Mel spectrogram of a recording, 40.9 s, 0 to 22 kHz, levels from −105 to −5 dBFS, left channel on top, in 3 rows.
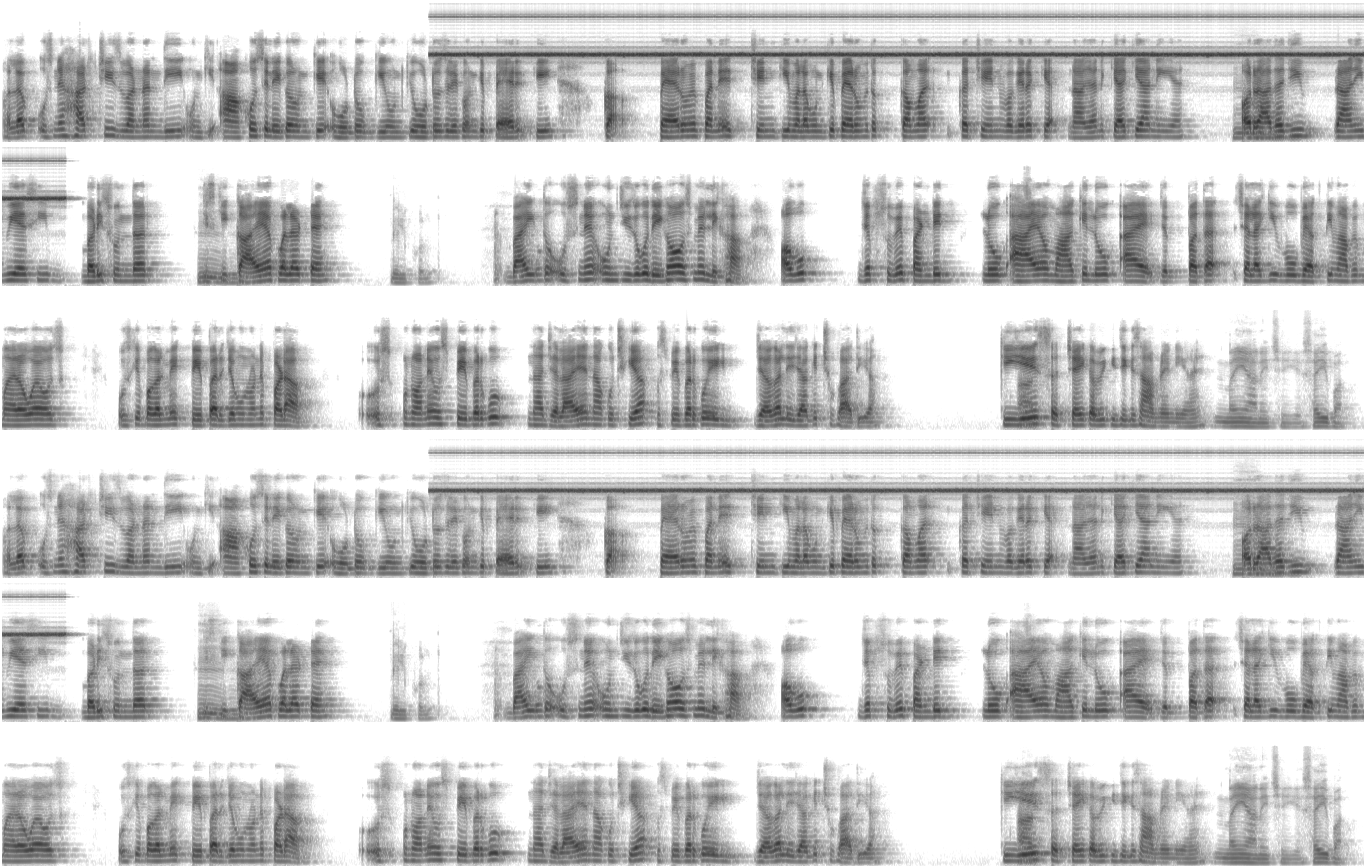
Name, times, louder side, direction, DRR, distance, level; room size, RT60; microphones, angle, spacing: voice 1, 0.0-6.2 6.6-9.3 9.6-11.8 12.4-15.1 15.6-16.9 18.6-21.0 21.4-21.7 22.2-23.1 23.4-27.8 28.4-30.3 30.9-36.0 37.2-39.3, left 4 dB, 45° left, 14 dB, 1.0 m, -36 dB
Cricket, 4.3-14.3, left 5 dB, 15° left, 0.6 m, -30 dB
voice 2, 12.3-12.8 15.6-16.0 17.5-17.9 18.9-19.1 37.4-37.6 39.4-40.6, right 1 dB, 20° right, 14 dB, 0.7 m, -48 dB
22.5 x 7.5 x 6.2 m, 0.40 s
head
